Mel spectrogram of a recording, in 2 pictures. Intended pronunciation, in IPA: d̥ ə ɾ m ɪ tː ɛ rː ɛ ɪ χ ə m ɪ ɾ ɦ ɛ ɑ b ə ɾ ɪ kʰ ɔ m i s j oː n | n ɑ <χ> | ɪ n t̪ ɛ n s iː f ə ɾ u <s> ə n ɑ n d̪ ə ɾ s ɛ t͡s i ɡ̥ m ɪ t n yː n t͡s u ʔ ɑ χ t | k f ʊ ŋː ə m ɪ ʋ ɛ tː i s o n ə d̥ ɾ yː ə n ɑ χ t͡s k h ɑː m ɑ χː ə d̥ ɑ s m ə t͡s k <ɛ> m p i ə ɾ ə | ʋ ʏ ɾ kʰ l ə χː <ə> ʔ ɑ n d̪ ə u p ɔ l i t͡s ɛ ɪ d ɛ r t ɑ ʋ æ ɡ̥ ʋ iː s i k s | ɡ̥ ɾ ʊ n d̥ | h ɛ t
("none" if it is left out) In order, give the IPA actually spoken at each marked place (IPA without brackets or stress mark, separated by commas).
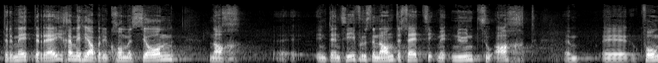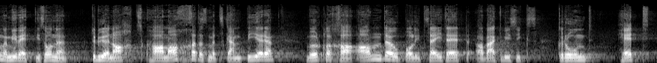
χ, s, æ, ɑ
